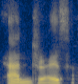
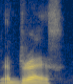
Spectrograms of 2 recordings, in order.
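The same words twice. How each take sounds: First: The stress is on the first syllable. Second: The stress is on the second syllable. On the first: A location where someone lives. "I'm stressing on the first part, which is a noun" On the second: To deliver a speech or call someone. "I have to stress on the second part"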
